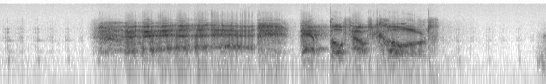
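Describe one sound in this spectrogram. A man speaks in a deep, sly voice.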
